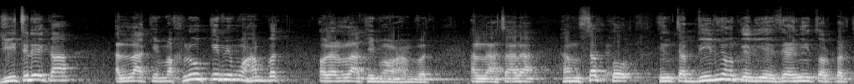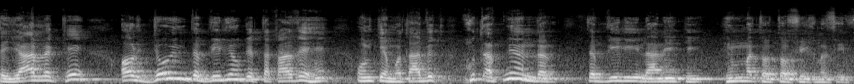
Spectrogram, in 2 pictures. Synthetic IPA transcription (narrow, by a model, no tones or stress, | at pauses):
d͡ʒiːt̪ɾeka | ɐlːaɦkimɐxluːqːibʱimʊɦəbːət̪ | ɔːɾɐlːaɦkibʱimʊɦəbːət̪̚ɐlːaɦt̪aːlahɐmsɐb̚ko | ɪ̃nt̪ɐb̚d̪iːlijõkeliezɪɦnit̪ɔːɾpɐɾt̪ɐjːaːɾːɐkʰːeɔːɾd͡ʒoːɪnt̪ɐb̚d̪iːlijõket̪ɐqaːzeɦɛ̃ | ʊnkemʊt̪aːbɪq | xʊd̪ɐpneɐ̃nd̪əɾt̪ɐb̚d̪iːlilaːnekihɪmːət̪ɔːɾt̪ɔːfiːqnɐsiːb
